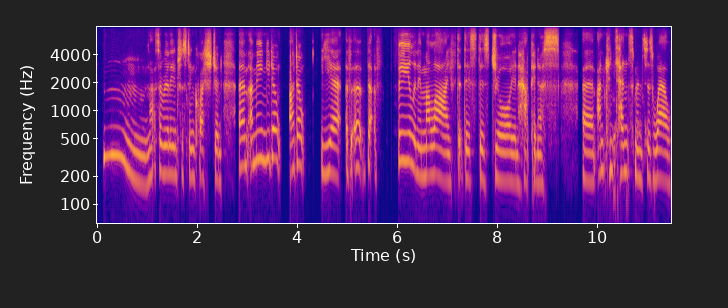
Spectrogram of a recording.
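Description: A woman with an unremarkable speaking voice and fairly high pitch talks at a moderate pace and very even loudness, the sound dry and close with no echo over a quiet background. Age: 50s. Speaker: fitness and yoga instructor. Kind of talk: casual chat.

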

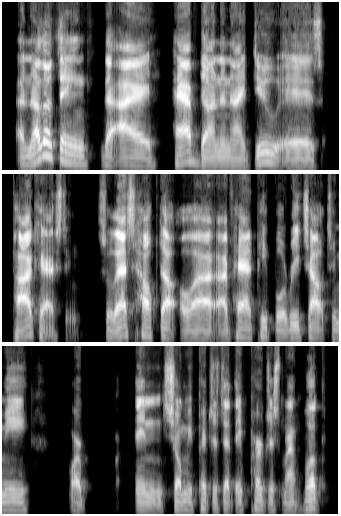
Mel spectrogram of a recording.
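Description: In a very clean recording with a silent background and a dry, close sound with no echo, a man with an American accent speaks at a moderate pace and a fairly low pitch, with ordinary pitch variation, in an unremarkable speaking voice. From upstate New York. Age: 30s. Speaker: self-published author and personal development coach. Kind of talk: interview. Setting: home basement.

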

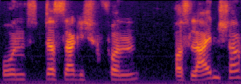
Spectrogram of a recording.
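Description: The voice has a bright, sharp tone and a fairly slow pace. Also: man. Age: 40s. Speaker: former footballer and charity founder. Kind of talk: casual chat.

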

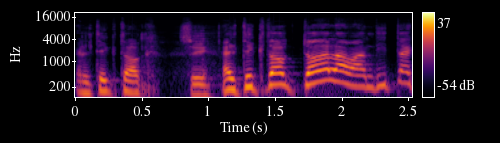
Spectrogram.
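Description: A man with a high pitch at a moderate pace, in a very clean recording with a silent background. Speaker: podcast host. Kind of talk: casual chat.

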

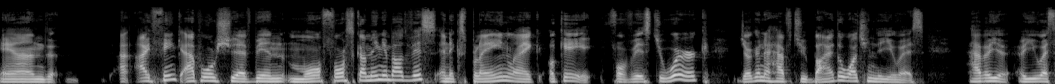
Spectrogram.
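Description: A man speaks at a medium pitch with a French accent and lively intonation. The sound is dry and close, with no echo. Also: very clean recording, silent background. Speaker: tech podcast co-host. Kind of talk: casual chat. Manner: halting, many repeated words.

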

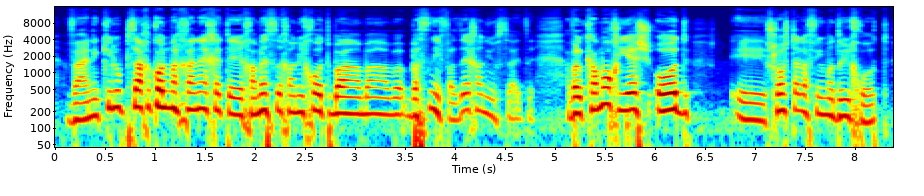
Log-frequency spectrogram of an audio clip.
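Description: A man's high voice rises and falls with lively intonation in a very clean recording against a silent background. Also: big swings in loudness. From Israel. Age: 30s. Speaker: youth movement secretary-general. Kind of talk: interview. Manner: halting, many repetitions and fillers.

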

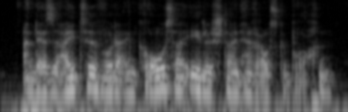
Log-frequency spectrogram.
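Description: A man speaks at medium pitch and a moderate pace, his voice somewhat breathy with a dark, mellow tone. His delivery has a dramatic, solemn tone and fairly even intonation. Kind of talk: fairy tale storytelling, read aloud as a scripted tale. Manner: measured, dramatic storyteller's pace with a solemn, old-fashioned tone.

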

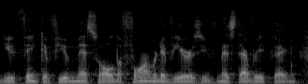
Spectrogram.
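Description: A man's very deep, low voice with vocal fry. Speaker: podcast host. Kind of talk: casual chat. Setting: remote call. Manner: loud.

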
